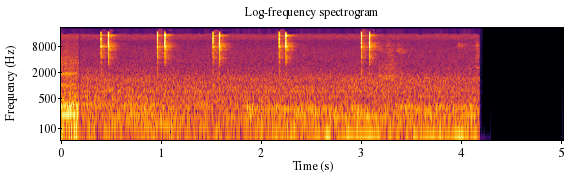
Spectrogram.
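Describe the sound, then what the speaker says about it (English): Sharp, isolated computer mouse clicks sound while patient notes are charted, about five quiet taps spaced irregularly over a faint room hush before a sudden cutoff. "is usually just a bunch of clicking since a lot of the signs can be auto-populated"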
